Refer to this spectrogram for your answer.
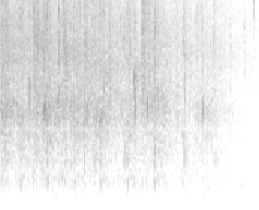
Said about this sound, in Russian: Да, давайте Богу воздадим аплодисменты.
